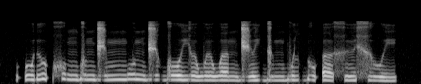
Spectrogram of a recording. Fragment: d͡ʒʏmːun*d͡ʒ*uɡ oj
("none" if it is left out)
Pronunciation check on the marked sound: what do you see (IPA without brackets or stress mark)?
d͡ʒ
